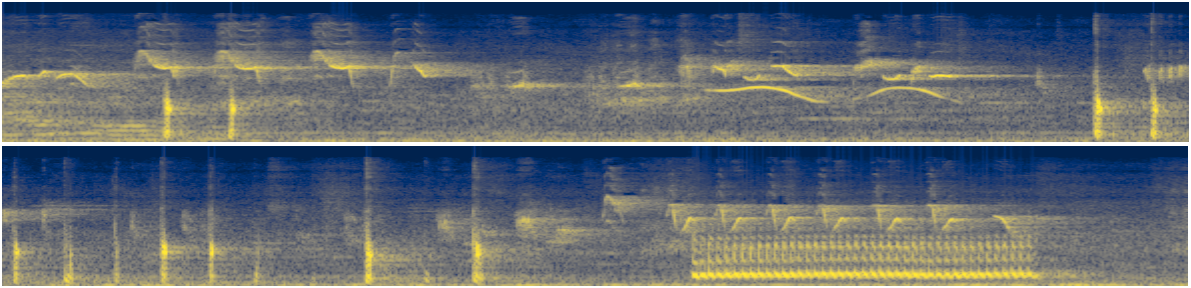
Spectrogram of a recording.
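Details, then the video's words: Caged Chinese hwamei giving "thắt cổ chai" bottleneck-style song: varied whistles and a wavering slur, scattered sharp clicks, then a long nasal, buzzy harmonic passage near the end. "Chim hoạ mi đặt đất hót thắt cổ chai thắt cổ chai"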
